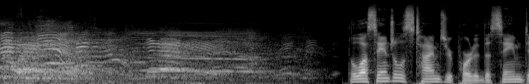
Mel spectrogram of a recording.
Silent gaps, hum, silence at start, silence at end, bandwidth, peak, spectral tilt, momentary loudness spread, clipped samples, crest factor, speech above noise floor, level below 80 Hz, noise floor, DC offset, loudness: none; none; 0 s; 0 s; 17.5 kHz; -2 dBFS; -4 dB/octave; 16 LU; under 0.1%; 22 dB; 27 dB; -46 dBFS; -49 dBFS; under 0.1%; -23 LUFS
